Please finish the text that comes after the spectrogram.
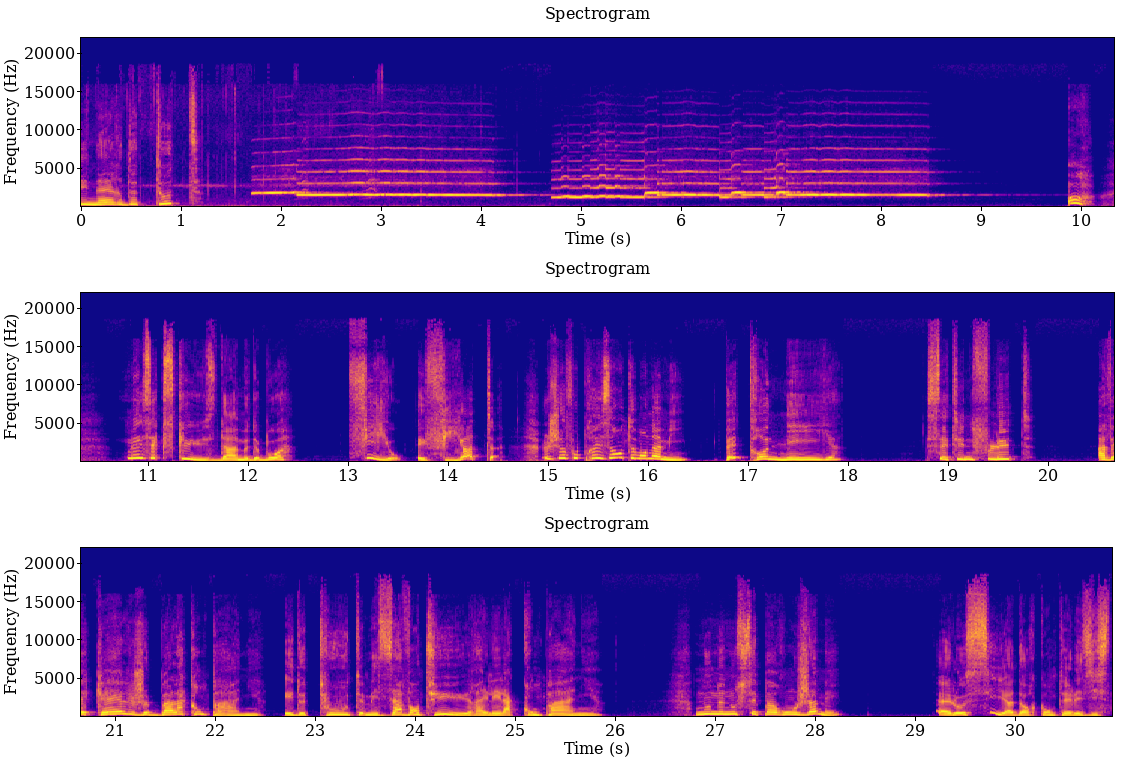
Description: Livre lu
